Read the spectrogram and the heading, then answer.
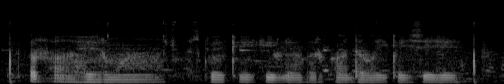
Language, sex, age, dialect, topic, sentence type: Chhattisgarhi, male, 18-24, Western/Budati/Khatahi, agriculture, question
